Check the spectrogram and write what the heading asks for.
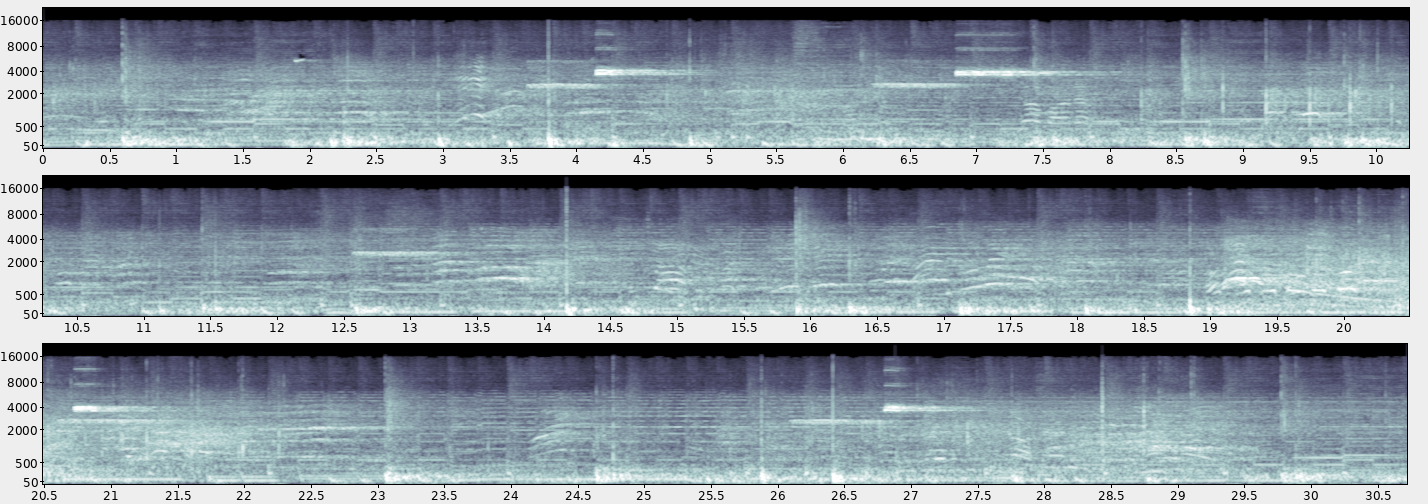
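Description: Indoor volleyball rally on a hardwood gym floor: the ball is struck in repeated dull thumps, and short high squeaks come from sneakers, with voices echoing in the gym.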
